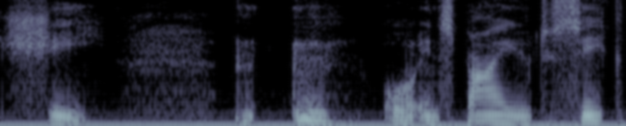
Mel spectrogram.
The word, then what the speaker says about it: Sidhe: relationship with the psy or she as it said in the front of the book you have to pronounce it as she or inspire you to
